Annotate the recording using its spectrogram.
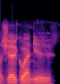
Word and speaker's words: Zhou Guanyu: Do you want to talk about Zhuhan's track? – Oh, Zhou Guanyu.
